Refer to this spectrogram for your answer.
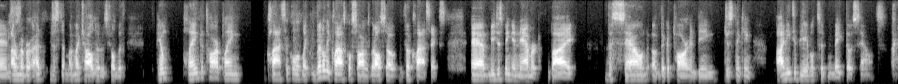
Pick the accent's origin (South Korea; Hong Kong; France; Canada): Canada; Regina, Saskatchewan; I grew up in, so I'm a Canadian. We grew up in Regina, Saskatchewan. It's a real place. I'm not making it up. It's a prairie town, and it gets crazy hot and crazy cold.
